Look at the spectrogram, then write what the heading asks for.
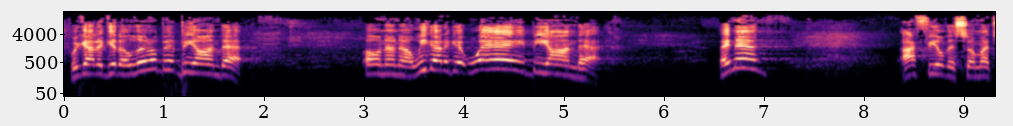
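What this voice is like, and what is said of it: Yelling, loud impassioned preaching. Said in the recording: “I'm yelling.”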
